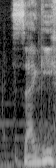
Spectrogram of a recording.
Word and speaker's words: Sagi: No, es Sagi con G. Sagi.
